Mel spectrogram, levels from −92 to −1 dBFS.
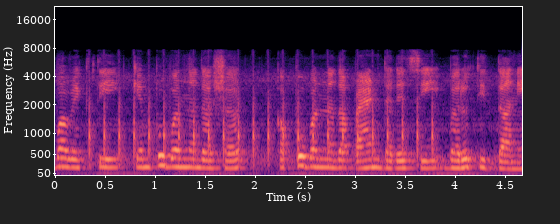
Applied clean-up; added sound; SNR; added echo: none; Domestic sounds, home sounds; 9 dB; reverberation time 0.2 s.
